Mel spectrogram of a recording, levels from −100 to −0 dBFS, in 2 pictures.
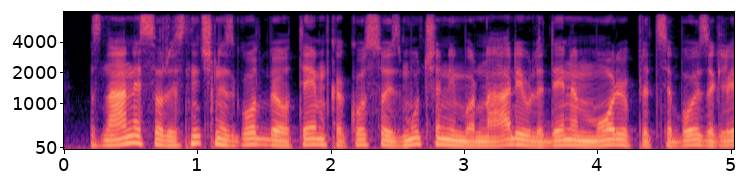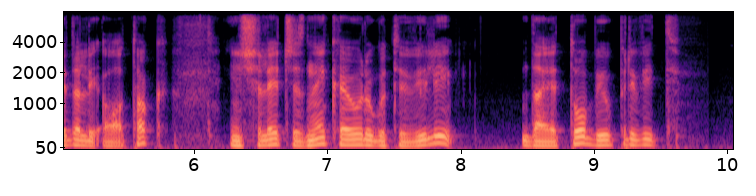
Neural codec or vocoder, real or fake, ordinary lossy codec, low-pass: none; real; none; 7.2 kHz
